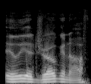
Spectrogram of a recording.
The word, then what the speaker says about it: Ilja Dragunov: It's Ilja Dragunov, bro. Sorry, I'm not good with pronouncing names, man.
